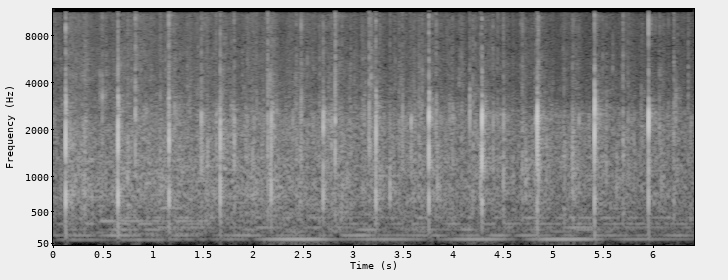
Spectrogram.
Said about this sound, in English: It was showtime today. Showtime. Can you clap your hands again?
